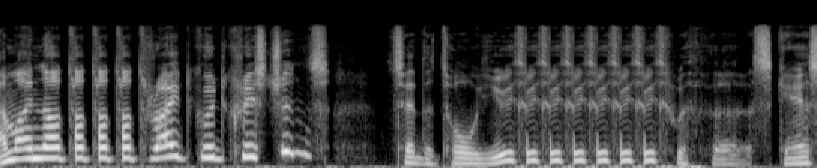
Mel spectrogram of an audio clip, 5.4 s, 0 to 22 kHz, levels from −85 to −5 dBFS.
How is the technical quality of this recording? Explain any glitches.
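The recording has two stutters caused by repeated frames. From 0.50 to 0.97 s and from 3.50 to 4.44 s, the same 0.16 s block of compressed audio, which fits about six frames, replays three and then six extra times. Each restart sounds like a rhythmic stutter. Unlike a dropout, nothing goes missing. The speech just runs longer, by about 0.47 s and 0.94 s.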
